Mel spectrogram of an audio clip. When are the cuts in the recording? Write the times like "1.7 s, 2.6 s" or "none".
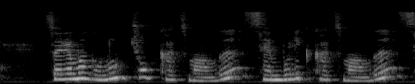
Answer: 3.1 s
